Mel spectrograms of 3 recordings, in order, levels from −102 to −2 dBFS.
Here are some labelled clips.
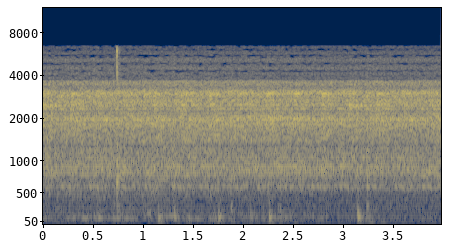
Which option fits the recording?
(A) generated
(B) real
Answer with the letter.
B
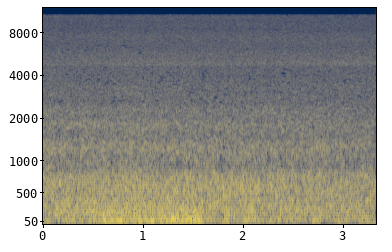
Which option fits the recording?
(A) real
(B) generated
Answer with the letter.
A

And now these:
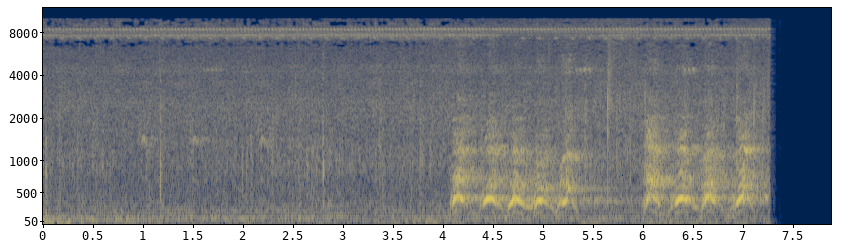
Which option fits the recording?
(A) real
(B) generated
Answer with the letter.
B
